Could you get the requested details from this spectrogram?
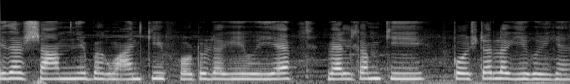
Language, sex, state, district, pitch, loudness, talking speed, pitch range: Hindi, female, Chhattisgarh, Raipur, 255 Hz, -14 LUFS, 145 wpm, 250-265 Hz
